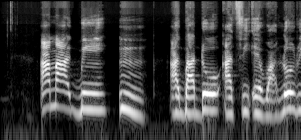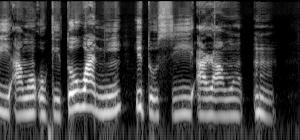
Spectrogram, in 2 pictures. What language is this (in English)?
Yoruba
